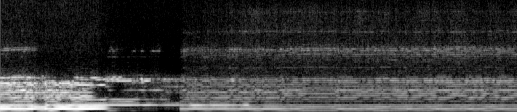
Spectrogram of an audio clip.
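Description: A woman humming a long, steady 'mmm' on one low pitch through closed lips: the exhalation of Bhramari pranayama, the humming-bee breath. It is loud at first, dips for a moment about two seconds in, then carries on more softly on the same note.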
